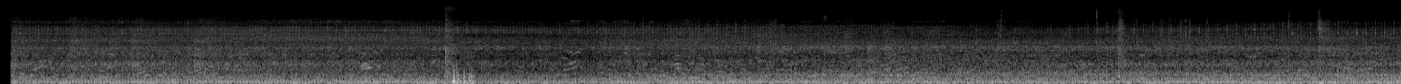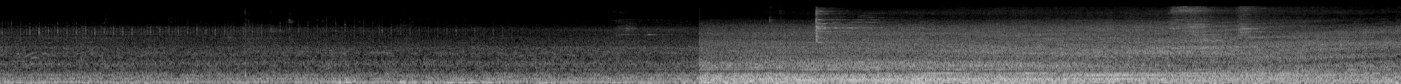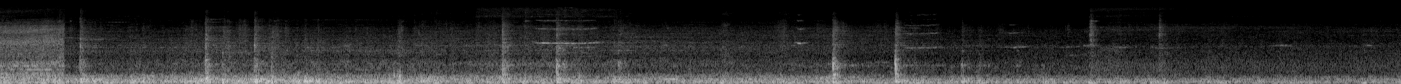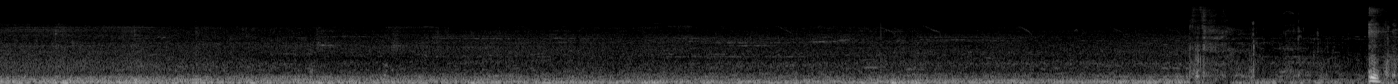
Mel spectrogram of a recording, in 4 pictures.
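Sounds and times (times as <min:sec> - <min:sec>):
train wheels rushing on rail: 0:00.2 - 0:53.9
high wheel squeals: 0:33.2 - 0:34.2, 0:37.0 - 0:39.5.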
